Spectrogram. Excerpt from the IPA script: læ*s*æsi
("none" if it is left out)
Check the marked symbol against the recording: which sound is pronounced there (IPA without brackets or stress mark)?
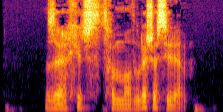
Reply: ʃ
